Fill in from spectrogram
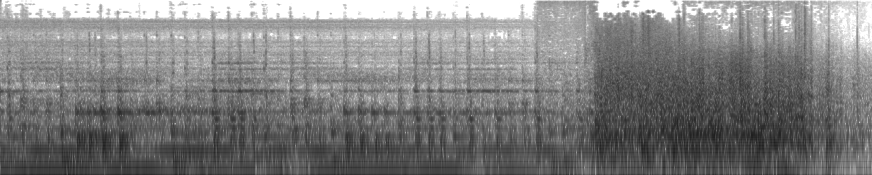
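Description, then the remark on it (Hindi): Steady rain falls with deep, rolling thunder rumbling low throughout, then a louder crash of thunder breaks in near the end and roars on for several seconds. No voices. “बारिश हो रही थी और तनवीर बेहद गमगीन था।”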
